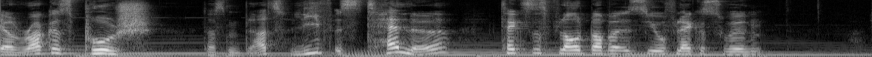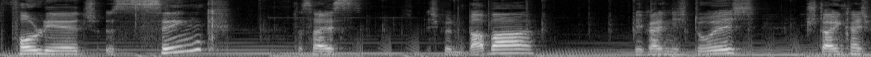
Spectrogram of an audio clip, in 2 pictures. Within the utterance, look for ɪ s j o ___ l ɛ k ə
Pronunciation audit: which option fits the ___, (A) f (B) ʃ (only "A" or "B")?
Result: A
